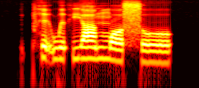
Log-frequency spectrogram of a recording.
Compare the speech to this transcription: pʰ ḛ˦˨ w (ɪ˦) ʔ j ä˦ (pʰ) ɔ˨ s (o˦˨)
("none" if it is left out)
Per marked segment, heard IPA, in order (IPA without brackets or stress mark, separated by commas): ɪ˦, m, o˨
